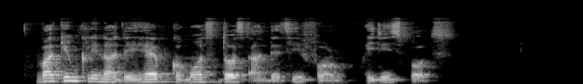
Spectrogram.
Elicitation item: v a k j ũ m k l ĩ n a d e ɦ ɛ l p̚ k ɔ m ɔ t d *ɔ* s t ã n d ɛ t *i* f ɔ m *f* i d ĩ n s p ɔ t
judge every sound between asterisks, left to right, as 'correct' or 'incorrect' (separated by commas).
correct, correct, incorrect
